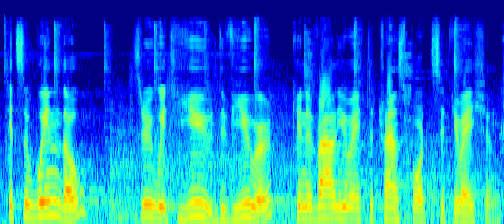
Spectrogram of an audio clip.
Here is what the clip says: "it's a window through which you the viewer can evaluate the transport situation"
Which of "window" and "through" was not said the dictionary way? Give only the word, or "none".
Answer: none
